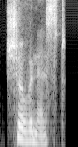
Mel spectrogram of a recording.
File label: "chauvinist", Indian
